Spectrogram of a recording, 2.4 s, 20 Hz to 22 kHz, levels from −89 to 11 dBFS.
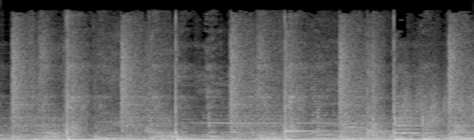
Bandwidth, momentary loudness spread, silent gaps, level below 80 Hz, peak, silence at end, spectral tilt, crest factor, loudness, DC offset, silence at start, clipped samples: over 20 kHz; 2 LU; none; -14 dBFS; 0 dBFS; 0 s; -4.5 dB/octave; 12 dB; -13 LUFS; under 0.1%; 0 s; under 0.1%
